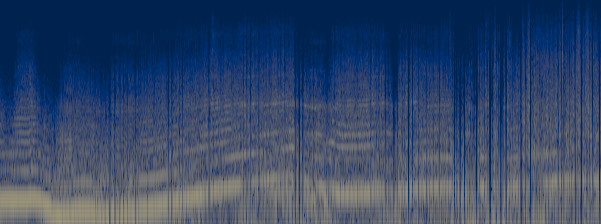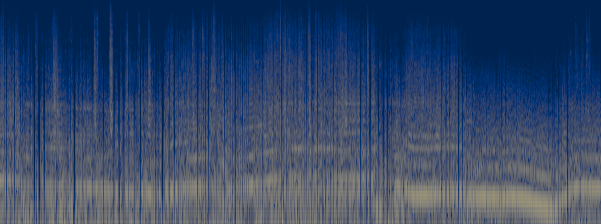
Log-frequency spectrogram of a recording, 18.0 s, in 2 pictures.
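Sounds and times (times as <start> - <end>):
car engine revving: 0.0 - 18.0
gravel knocking against car: 8.5 - 14.7.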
